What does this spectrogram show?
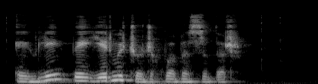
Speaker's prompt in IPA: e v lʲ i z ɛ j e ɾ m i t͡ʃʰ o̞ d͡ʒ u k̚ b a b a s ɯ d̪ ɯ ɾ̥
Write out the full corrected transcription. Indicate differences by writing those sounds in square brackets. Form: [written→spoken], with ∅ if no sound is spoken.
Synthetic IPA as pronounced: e v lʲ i [z→v] ɛ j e ɾ m i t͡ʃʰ o̞ d͡ʒ u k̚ b a b a s ɯ d̪ ɯ ɾ̥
